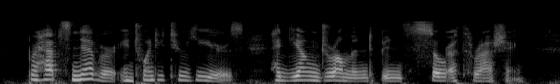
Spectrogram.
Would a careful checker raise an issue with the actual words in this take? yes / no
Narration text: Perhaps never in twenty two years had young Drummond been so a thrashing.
no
